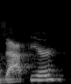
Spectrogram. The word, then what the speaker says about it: Zapier: I know that Zap, like it's a zap. Zap. Okay, go. Zapier. So the idea here is that if you were to do something like that on Zapier, I mean, FUB made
